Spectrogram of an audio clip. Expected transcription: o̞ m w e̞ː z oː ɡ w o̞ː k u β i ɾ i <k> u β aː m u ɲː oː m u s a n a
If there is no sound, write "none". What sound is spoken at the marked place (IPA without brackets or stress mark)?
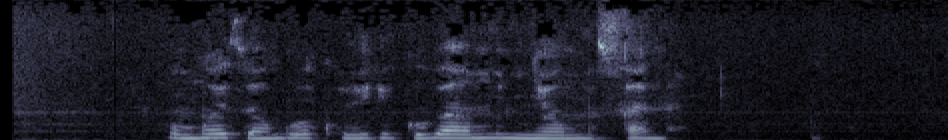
ɡ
